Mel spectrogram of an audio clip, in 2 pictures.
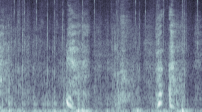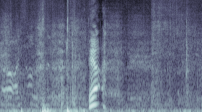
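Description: A mountain biker breathing hard with short voiced grunts and exhales, one falling in pitch about a second and a half in, while pedalling up a rocky climb. Scattered knocks and rattles from the bike going over rocks sound under the breathing, along with a low rumble on the microphone.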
